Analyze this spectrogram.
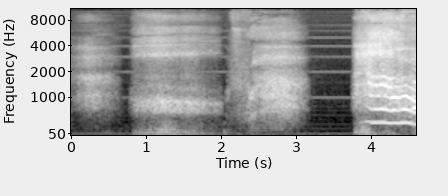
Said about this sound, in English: Let me finish my breathing exercises.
